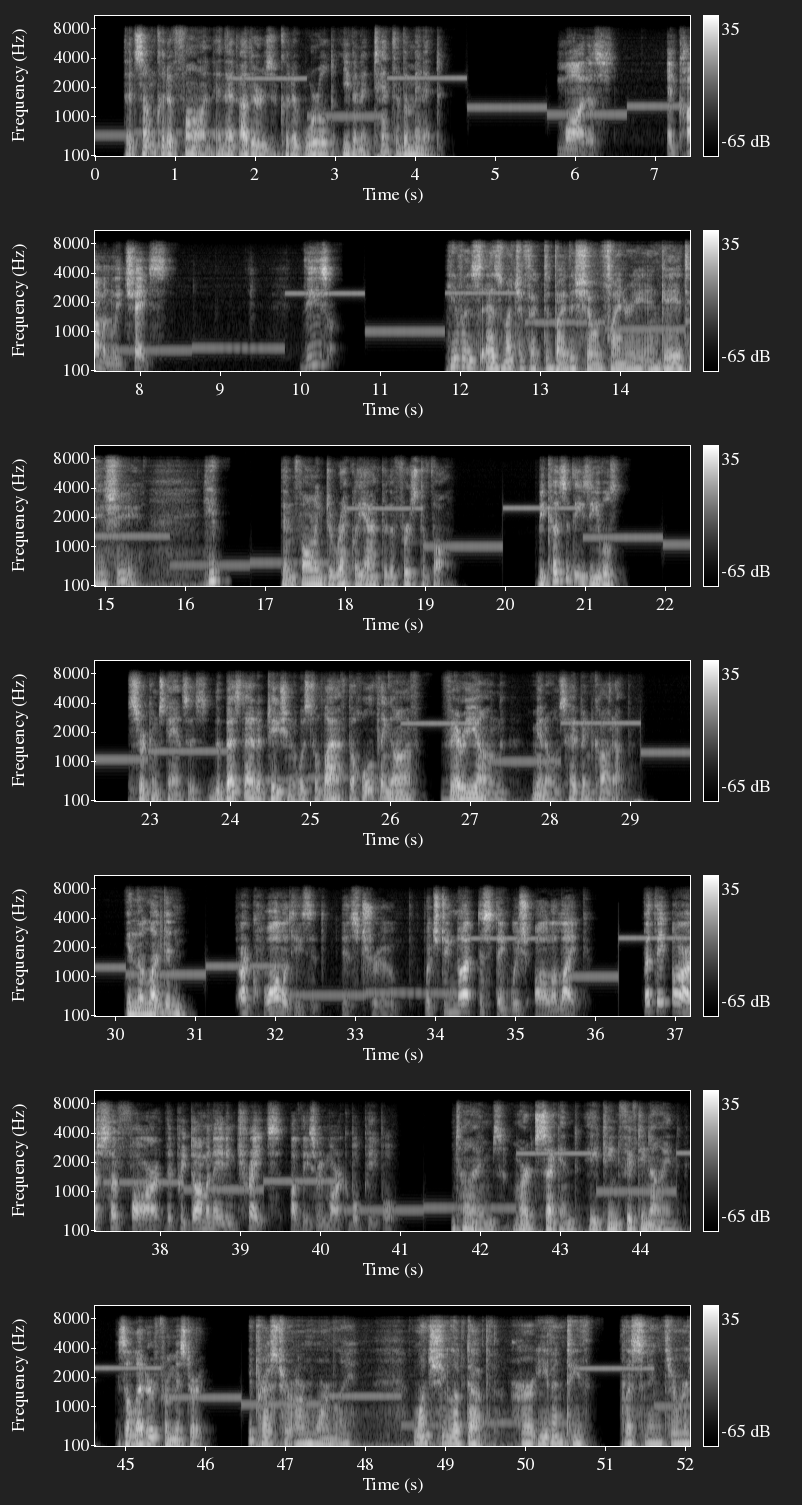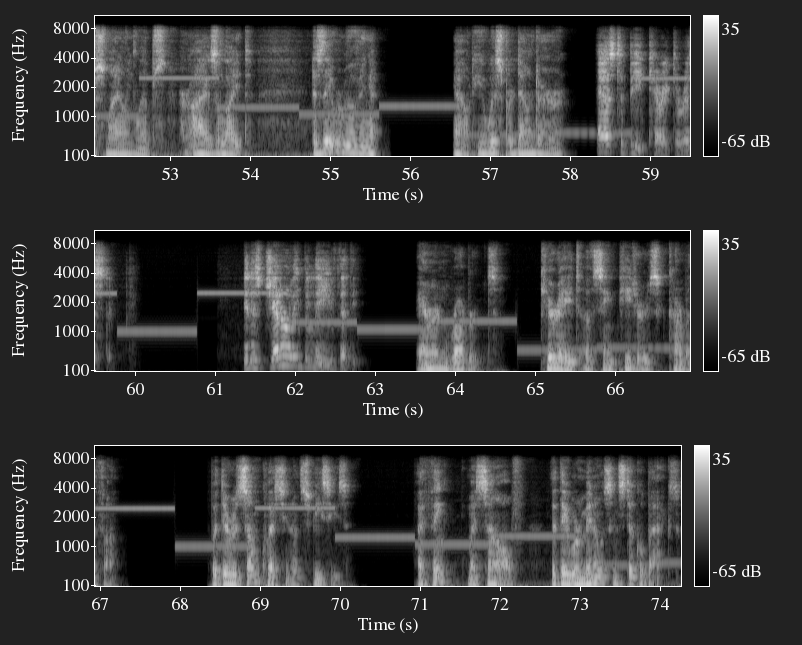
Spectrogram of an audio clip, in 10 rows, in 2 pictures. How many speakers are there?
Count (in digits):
3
